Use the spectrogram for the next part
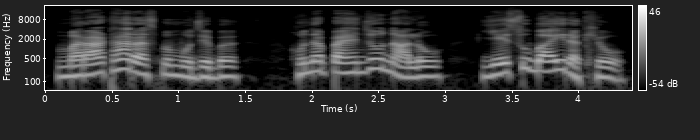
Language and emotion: Sindhi, neutral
